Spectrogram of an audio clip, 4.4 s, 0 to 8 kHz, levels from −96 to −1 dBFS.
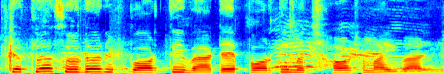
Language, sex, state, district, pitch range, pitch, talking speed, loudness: Bhojpuri, female, Bihar, Gopalganj, 195-280 Hz, 230 Hz, 150 wpm, -14 LUFS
